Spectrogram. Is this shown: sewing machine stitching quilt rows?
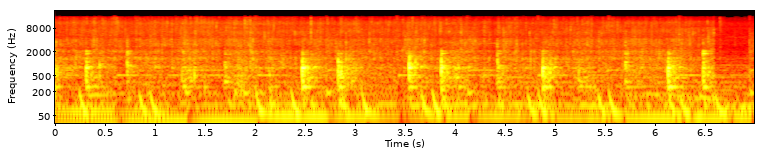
no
